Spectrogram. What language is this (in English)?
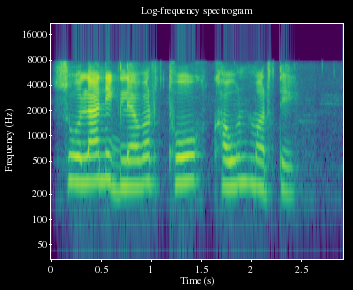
Marathi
